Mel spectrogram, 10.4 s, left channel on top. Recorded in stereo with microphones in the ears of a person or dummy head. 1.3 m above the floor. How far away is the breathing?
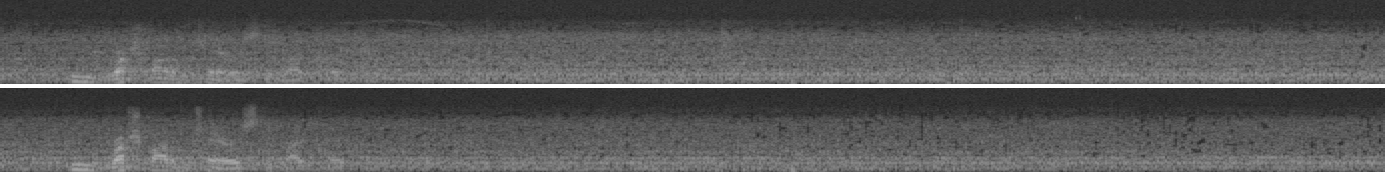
No breathing in this recording.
